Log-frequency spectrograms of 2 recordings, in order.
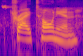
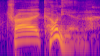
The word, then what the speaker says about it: Tritonian: is hot tritonian what it's pronounced tritonian that's what I said tronan tritonian with a t in the Middle come on Aurora does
